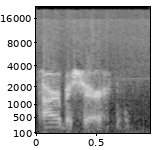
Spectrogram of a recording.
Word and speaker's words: Derbyshire: It's actually pronounced Derbyshire.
